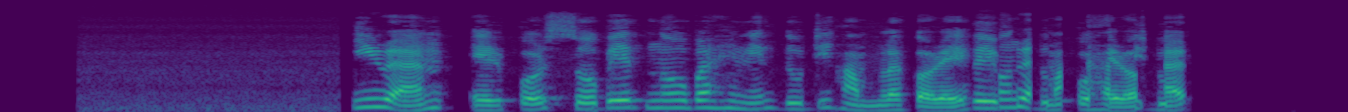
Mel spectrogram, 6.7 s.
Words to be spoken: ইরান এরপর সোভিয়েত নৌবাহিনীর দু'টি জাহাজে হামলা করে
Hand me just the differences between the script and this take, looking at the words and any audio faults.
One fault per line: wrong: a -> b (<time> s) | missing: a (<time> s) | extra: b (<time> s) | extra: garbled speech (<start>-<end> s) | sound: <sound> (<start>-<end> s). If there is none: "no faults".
missing: জাহাজে (4.1 s)
extra: garbled speech (4.9-5.9 s)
